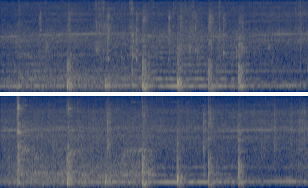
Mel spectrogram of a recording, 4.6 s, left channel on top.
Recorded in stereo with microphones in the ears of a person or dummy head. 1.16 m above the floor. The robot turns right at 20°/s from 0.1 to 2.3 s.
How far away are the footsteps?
About 4.5 m.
